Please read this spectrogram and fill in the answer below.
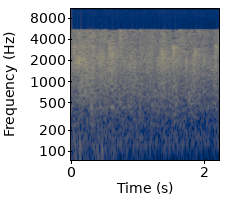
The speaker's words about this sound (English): I'll clap that up.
